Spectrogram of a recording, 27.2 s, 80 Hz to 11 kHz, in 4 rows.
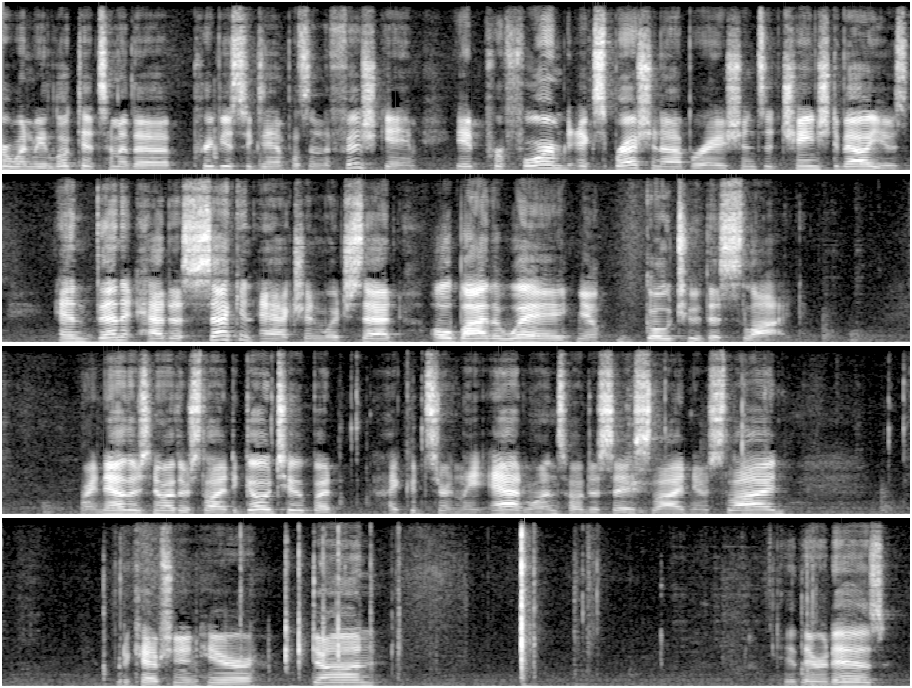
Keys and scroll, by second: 22.2-23.3 typing.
